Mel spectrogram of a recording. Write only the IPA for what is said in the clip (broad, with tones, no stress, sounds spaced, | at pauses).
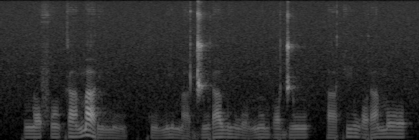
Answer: n ɔ˧ f ɔ̃˧ k a˦ m a˦˨ ɾ i˨ m u˨ | k u˨ m i˧ m a˨ d͡ʒ u˧ ɾ a˦ w i˧ w o˨ n ũ˧ b ɔ˧ d͡ʒ ũ˧ | a˨ k i˧ w ɔ˨ ɾ a˨˦ m o˧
